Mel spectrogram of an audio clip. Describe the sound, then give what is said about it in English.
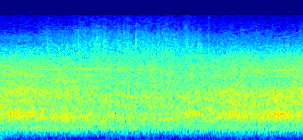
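A loud, dense roar from a packed basketball arena crowd of Wisconsin Badgers and Gopher fans late in the game, steady and unbroken, with cheering, shouting and scattered clapping blending into one continuous wall of noise. “And now it gets a little spicy in the crowd.”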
